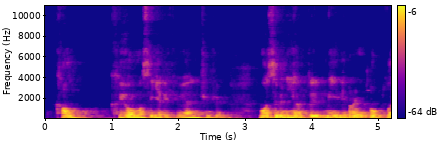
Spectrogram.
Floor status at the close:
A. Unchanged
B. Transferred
A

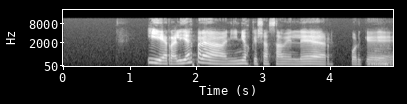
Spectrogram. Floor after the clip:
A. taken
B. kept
B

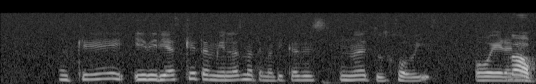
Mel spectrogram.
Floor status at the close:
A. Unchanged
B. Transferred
B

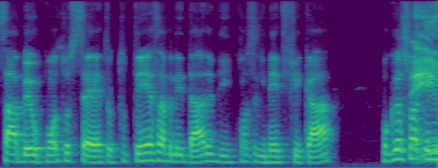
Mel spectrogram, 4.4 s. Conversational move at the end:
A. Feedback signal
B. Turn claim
A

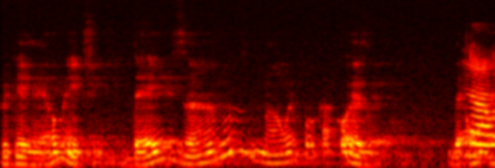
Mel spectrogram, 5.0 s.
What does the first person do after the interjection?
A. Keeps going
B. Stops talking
B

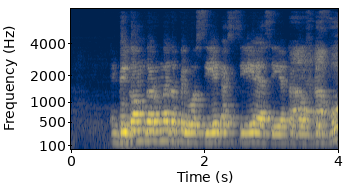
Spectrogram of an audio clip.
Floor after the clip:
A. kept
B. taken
B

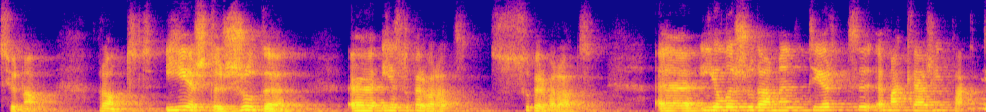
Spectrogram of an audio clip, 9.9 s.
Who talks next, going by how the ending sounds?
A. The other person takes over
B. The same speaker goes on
A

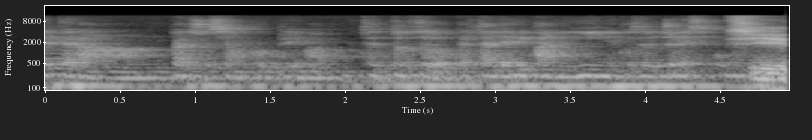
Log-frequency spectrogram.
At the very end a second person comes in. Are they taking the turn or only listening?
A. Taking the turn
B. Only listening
A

